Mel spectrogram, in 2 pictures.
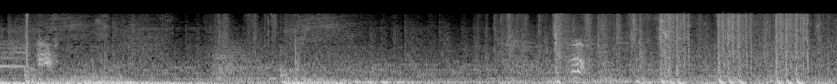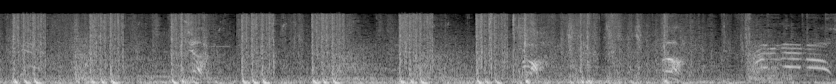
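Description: Rapid repeated gunfire in Cyberpunk 2077, steady rhythmic bursts of loud shots across the whole stretch, with in-game voices and mechanical clanks mixed in.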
